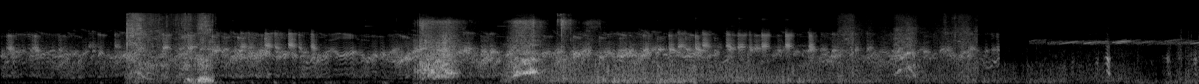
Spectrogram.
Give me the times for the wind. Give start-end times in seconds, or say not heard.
5.0-11.9.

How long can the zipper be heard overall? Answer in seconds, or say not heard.
4 s.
